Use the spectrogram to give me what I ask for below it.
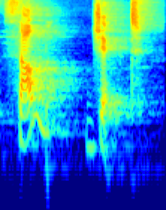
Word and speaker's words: subject: it has two syllables subject subject when subject is used as a noun the stress false on the first syllable subject subject subject for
